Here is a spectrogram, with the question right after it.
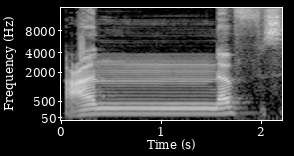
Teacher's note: نون ساکن کے بعد پھر نون یرملون کا یہاں ادغام ہو رہا ہے غنے کے ساتھ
